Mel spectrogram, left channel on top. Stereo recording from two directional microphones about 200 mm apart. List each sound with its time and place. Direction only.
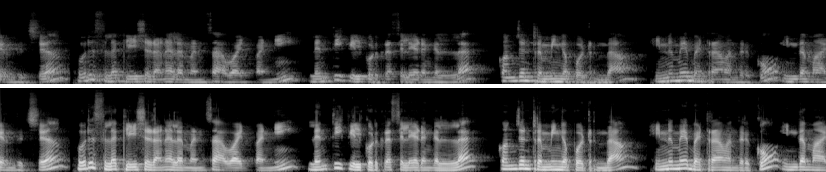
0.0 s speech: 45° right (ahead or behind)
